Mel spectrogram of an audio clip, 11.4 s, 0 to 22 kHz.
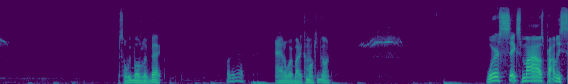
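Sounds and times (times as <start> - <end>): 
person whistling one sustained note imitating a whistle call: 0.0 - 0.3, 7.2 - 8.1
speech: 2.4 - 3.3, 4.5 - 6.7, 9.8 - 11.3.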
